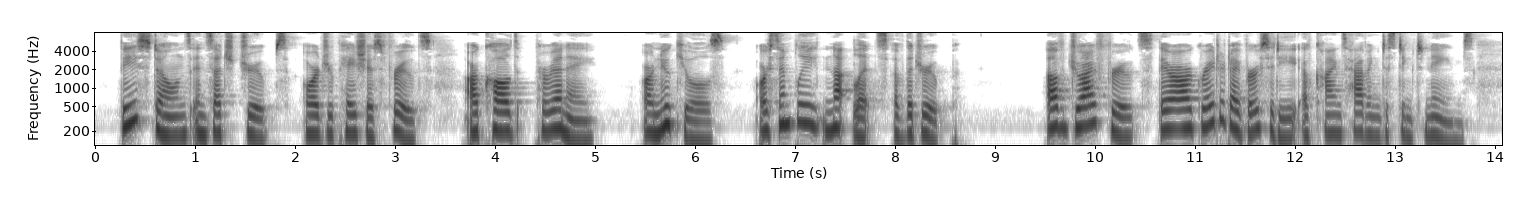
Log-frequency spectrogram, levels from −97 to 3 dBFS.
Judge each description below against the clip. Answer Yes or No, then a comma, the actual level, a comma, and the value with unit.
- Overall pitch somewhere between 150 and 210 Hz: Yes, high, 190 Hz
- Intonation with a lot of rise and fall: No, average, 4.8 semitones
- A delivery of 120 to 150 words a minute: Yes, average, 140 wpm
